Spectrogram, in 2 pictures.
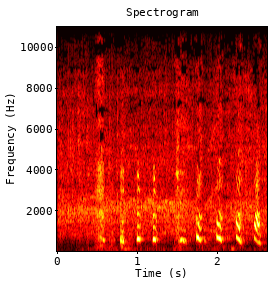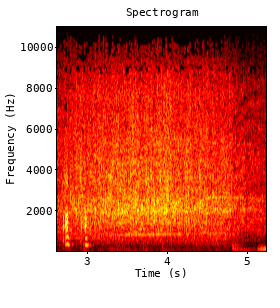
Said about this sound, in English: Just an applause. That's a round of applause. She's won. Yeah, she's won. So. That's from YouTube. Do we have to like get the rights to that round of applause? Recorded oh, that's live. True. That was recorded live.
